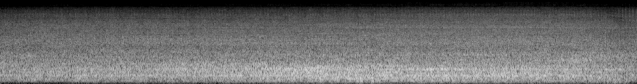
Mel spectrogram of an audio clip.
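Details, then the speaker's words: 2000 Daewoo Leganza CDX, 16-valve four-cylinder: steady, even hum at idle and revving with no knock, valve-train noise or taps; runs like a low-mileage engine, normal idle. "obviously you don't need to be a mechanic to know there was no High Rev knock there there's no valve train noise no Taps nothing this you know runs like it's got 50 000 miles on it"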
